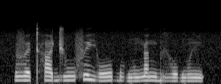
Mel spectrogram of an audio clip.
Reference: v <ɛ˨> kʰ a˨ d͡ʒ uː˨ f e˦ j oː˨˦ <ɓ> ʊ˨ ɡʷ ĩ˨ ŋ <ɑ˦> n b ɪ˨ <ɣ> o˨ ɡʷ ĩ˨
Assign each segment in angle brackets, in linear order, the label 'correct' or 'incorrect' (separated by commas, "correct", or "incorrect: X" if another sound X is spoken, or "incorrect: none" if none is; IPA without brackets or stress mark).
correct, correct, incorrect: a˦, correct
